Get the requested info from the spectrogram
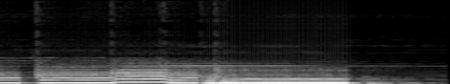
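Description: Slow flute melody: a few short notes, then a long lower note held for about a second and a half that fades away near the end.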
